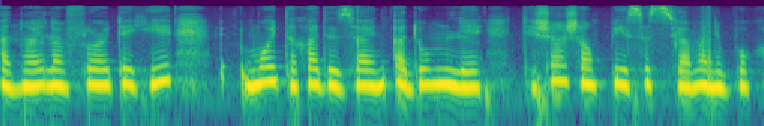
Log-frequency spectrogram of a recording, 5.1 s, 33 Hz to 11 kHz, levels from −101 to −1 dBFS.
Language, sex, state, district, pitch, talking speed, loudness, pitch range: Mizo, female, Mizoram, Aizawl, 220 Hz, 245 wpm, -12 LUFS, 210-230 Hz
